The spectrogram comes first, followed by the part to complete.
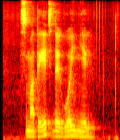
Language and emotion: Russian, neutral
